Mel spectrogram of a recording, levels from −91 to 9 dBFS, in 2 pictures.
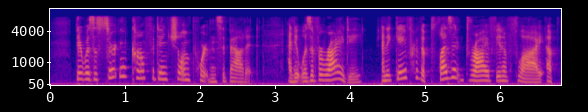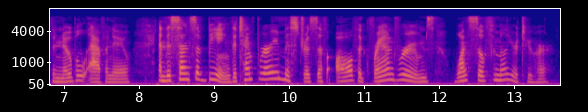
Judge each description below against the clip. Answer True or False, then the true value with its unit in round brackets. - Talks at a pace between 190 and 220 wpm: True (200 wpm)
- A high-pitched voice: True (210 Hz)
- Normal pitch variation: False (7.4 semitones)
